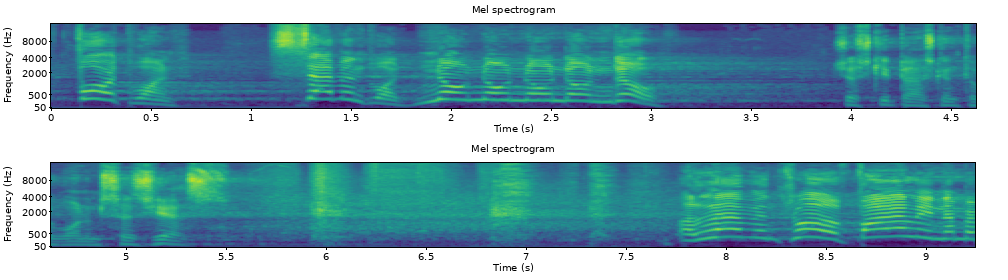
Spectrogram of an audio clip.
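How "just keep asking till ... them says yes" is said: put-on low, soft Spanish-accented advice; Ricardo Montalban voice. Mentor revealing the secret to success in a low Spanish accent. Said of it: "hear in my head".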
